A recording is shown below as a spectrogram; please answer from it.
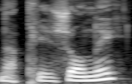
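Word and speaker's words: напряжённый: این علامت زده است و بلندتر تلفظ می شود و حرف ی که بالایش زده ندارد تبدیل می شود به ای، می شود نپریژونی تلفظش.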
